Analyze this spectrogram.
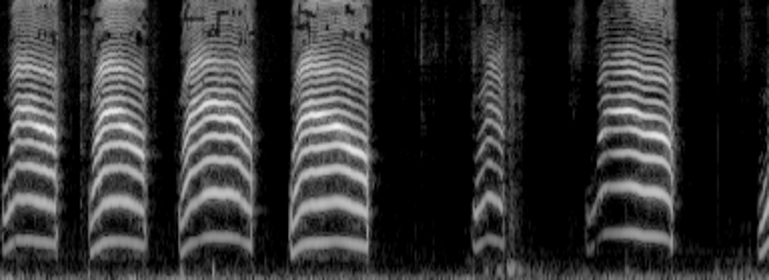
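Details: Loud meowing from domestic cats and kittens: a rapid series of six clear, tonal meows, mostly under a second each and spaced irregularly, with one shorter, softer call near the middle and otherwise near-silence.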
